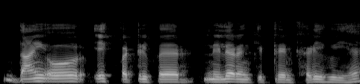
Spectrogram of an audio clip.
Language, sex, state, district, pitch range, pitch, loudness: Hindi, male, Uttar Pradesh, Deoria, 115-140 Hz, 125 Hz, -26 LUFS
